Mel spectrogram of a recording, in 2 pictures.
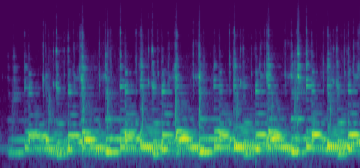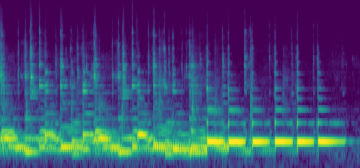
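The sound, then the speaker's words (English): A Liberian harp made of bamboo, string and a gourd plays bright, resonant plucked notes in a steady, repeating melodic pattern, loud and continuous, with the last notes ringing out more sparsely. “In my own country, Liberia, we have a harp, which we make of bamboo, string, and a gourd. It sounds like this.”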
